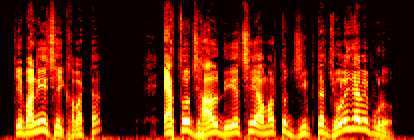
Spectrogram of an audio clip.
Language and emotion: Bengali, angry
